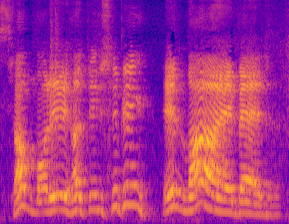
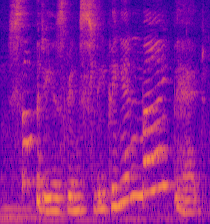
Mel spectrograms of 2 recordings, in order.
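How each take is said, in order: First: Loud, slow growling bear; great big growly voice. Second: Higher, lighter mother bear voice; quiet, gentle Mother Bear. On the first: Father Bear finding his bed slept in, great growl. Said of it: "in his great big growly voice". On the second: Mother Bear finding her bed slept in, gentle voice. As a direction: lilt it gently, higher and without growling. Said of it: "she said in her quiet". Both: A narrator's reading.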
